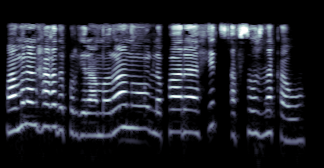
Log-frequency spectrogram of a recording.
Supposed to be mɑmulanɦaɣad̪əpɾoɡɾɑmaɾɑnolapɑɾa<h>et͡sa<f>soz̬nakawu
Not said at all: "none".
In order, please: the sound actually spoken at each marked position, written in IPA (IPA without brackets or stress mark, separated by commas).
h, f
